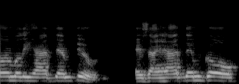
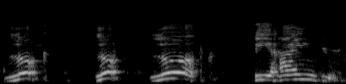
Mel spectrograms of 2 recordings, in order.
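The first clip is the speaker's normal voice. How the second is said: urging; 4 semitones higher, much slower than usual. Acted. Acts coaching a headset user.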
